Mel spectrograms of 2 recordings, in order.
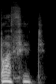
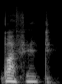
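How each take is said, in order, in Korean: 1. 강세는 첫 번째 음절에 있습니다. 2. 강세는 첫 번째 음절에 있습니다.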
